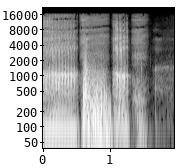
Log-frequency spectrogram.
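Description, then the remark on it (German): A voice imitates its own loud, snorting breathing when asleep with hay fever: several rough, gravelly snorts and wheezy inhales in quick succession, forceful, trailing off into a faint breath at the end. “Immer wenn ich schlafe, ich, hör, ich schwöre, ich es hört sich so an.”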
